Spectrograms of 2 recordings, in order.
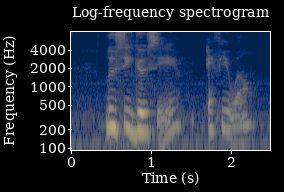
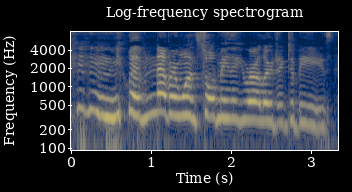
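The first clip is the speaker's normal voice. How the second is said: higher, louder, laughing through it; laughing disbelief; 8 semitones higher, 7 dB louder than usual. Retold or imitated. Friend laughing back at her pal's sudden bee allergy claim.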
